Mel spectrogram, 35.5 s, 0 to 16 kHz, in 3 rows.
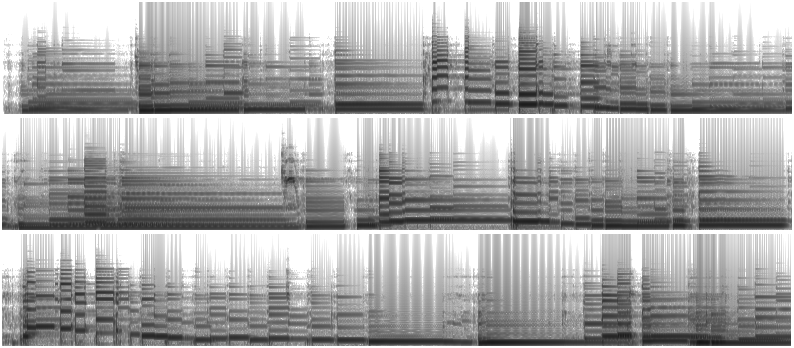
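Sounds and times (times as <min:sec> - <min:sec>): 
all-maple electric archtop guitar: 0:00.0 - 0:35.5.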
